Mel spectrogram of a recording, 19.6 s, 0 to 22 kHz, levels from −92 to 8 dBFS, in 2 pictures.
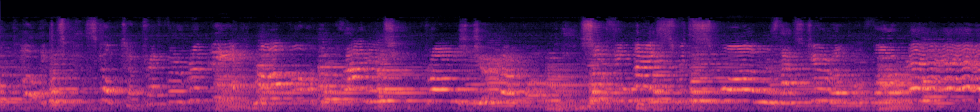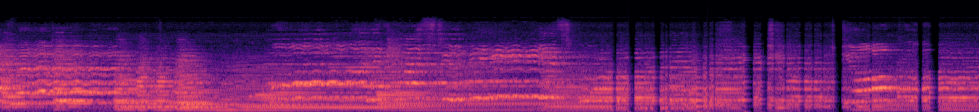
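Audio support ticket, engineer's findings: Repeated packet loss (robotic sound), 15.91 to 18.53 s. Choppy, broken-up audio with pieces missing. Receive path, jitter buffer and decoder concealment. 19 separate gaps, about 0.67 s synthesised in total against 0.68 s of real audio lost, longest gap 82 ms. Each hole is patched by extending the preceding sound before the next one arrives, so roughly a quarter of this stretch is concealment rather than original signal.

Short concealed packet loss, 18.97 to 19.03 s. Brief smear or wobble in the sound. Same receive-side concealment. About 40 ms of audio never arrived in time. The decoder filled 41 ms by carrying the last sound forward, either as a pitch continuation or as shaped noise depending on the material, then cross-faded back into the real stream.

Burst of packet loss, 19.09 to 19.19 s. Held tone or fading hiss, then a jump forward. Network path feeding the jitter buffer. 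About 80 ms of audio lost, covered by 83 ms of concealment that extends the last sound and attenuates it over the gap. Playback resumes further along, so the material in between is simply gone.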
